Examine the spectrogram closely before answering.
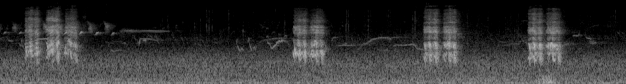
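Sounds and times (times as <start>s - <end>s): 
Pica pica Eurasian magpie harsh rasping chatter: 0.3s - 0.9s, 2.9s - 3.3s, 4.2s - 4.7s, 5.3s - 5.7s.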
